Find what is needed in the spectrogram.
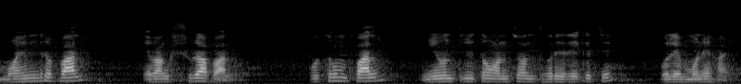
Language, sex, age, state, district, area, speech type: Bengali, male, 60+, West Bengal, Howrah, urban, read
